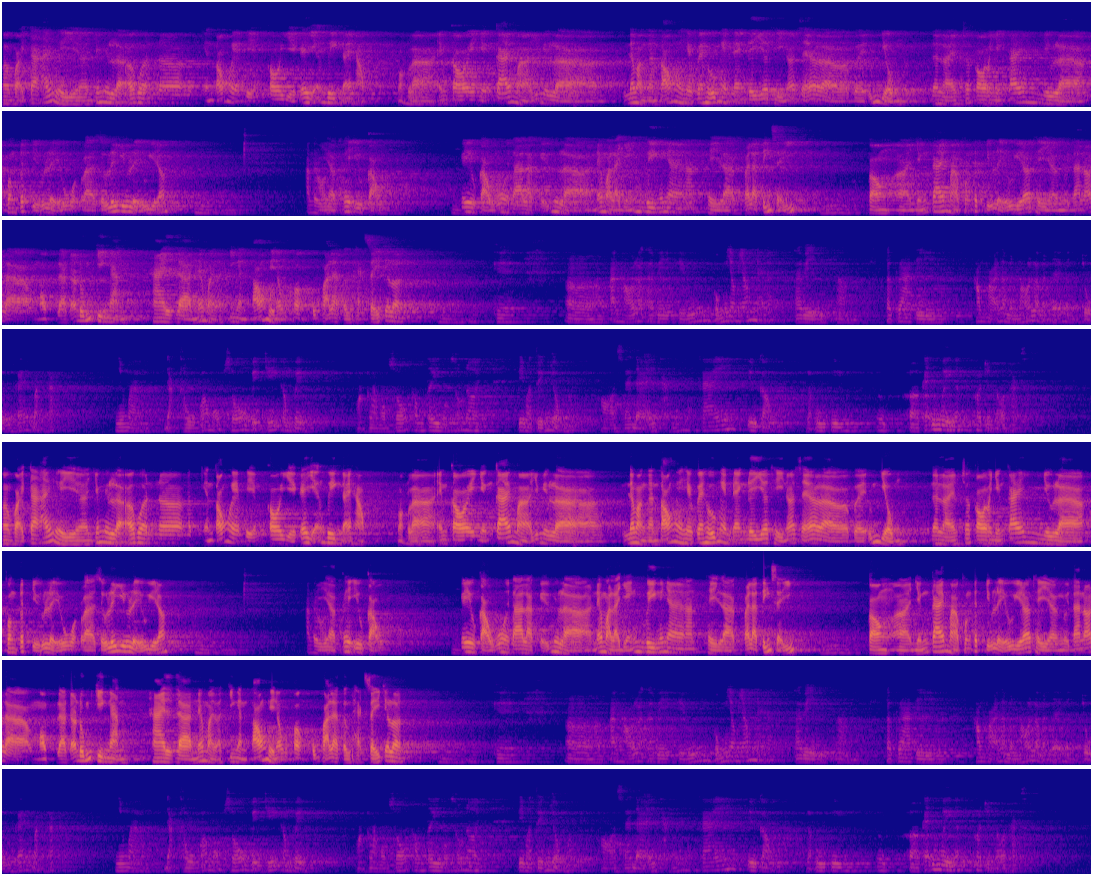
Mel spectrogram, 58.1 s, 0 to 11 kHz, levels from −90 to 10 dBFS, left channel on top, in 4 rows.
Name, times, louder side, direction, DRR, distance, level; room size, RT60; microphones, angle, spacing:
voice 1, 0.0-4.8 5.3-8.0 8.3-12.0 12.4-16.7 18.7-19.6 20.6-25.1 26.1-30.7 31.0-34.4, right 7 dB, 90° right, 13 dB, 0.3 m, -32 dB
voice 2, 5.3-5.9 12.5-12.8 17.1-18.1 18.6-19.2 19.5-19.7 20.5-20.7 24.3-24.4 25.4-26.2 34.8-40.5 40.8-41.6 42.0-44.3 45.1-47.6 48.3-51.2 51.6-53.9 54.3-57.2, equal, 5° left, 1 dB, 0.6 m, -52 dB
14.5 x 6.0 x 3.3 m, 3.0 s
head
